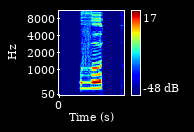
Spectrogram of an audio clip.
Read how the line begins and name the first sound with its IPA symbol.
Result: v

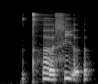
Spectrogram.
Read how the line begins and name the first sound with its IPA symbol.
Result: t̪ʰ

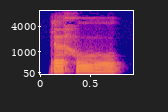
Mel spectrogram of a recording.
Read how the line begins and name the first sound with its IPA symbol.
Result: ɾ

